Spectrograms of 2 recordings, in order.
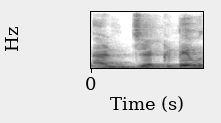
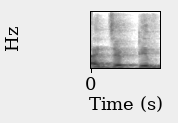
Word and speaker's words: adjective: अगर आप इसे एडजेक्टिव कहते हो तो माय डियर फ्रेंड्स, कहीं ना कहीं आपसे चूक हो रही है। यहाँ भी ये डी साइलेंट माना जाता है, आपको इसको प्रोनाउंस नहीं करना है। इसे एडजेक्टिव कहा जाता है, जैसे कि यहाँ पे एडजस्ट में।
